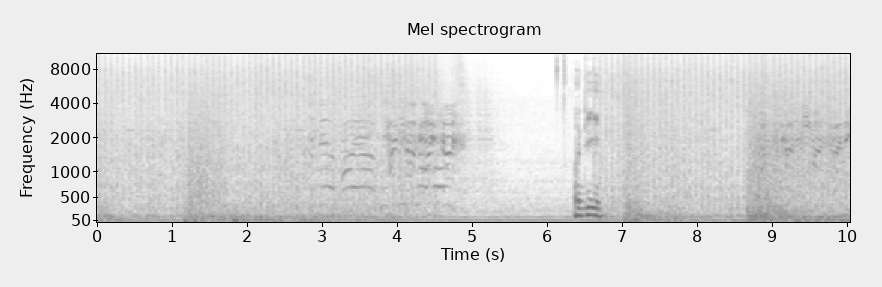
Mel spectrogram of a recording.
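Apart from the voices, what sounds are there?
gunfire in a video game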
